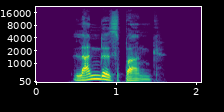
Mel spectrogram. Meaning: regional state bank
- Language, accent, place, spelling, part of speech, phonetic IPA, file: German, Germany, Berlin, Landesbank, noun, [ˈlandəsˌbaŋk], De-Landesbank.ogg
